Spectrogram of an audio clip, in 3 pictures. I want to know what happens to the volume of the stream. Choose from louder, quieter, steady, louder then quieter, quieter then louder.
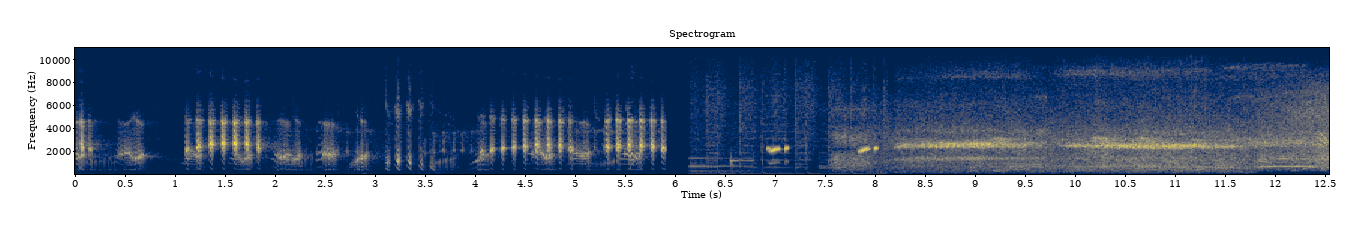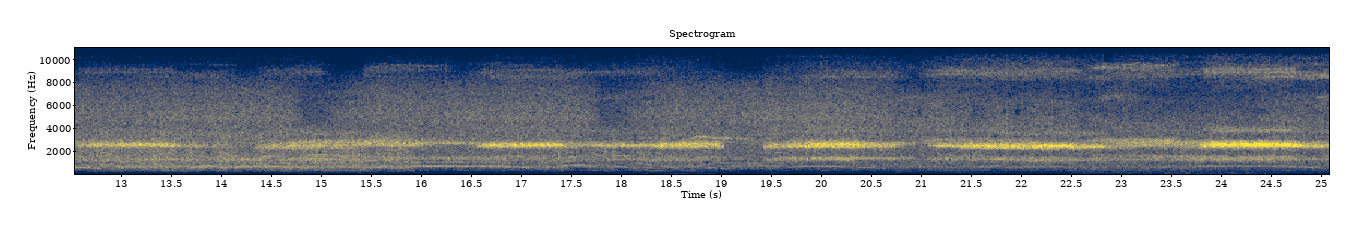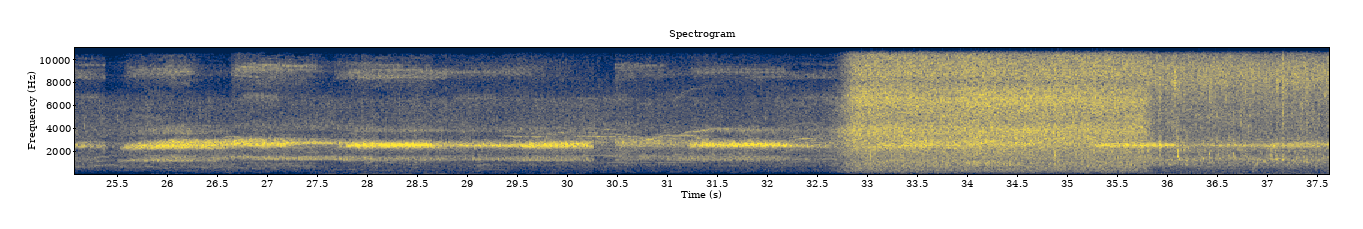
louder.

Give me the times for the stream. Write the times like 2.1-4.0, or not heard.
7.5-37.5.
